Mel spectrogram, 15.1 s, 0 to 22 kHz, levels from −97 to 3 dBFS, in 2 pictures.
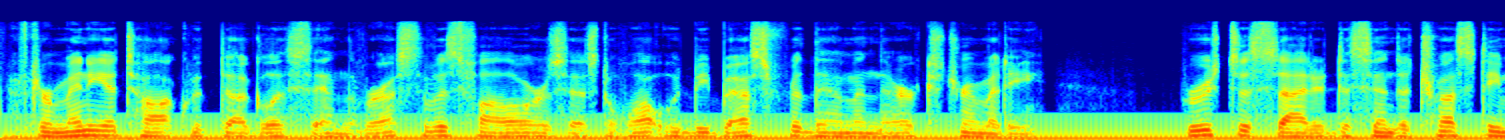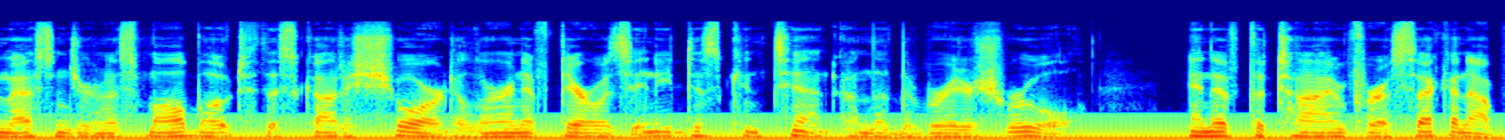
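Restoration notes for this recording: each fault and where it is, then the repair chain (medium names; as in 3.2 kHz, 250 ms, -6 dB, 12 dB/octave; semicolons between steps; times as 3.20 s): buzz 60 Hz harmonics 12 -24 dBFS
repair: de-hum 60 Hz, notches 12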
